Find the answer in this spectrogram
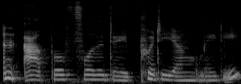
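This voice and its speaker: A woman does a put-on character voice at a fairly high pitch. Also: moderate pace. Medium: read story. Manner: wheedling.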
